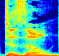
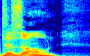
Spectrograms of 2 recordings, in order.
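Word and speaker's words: DAZN: How do you say? Dazen? Dazon? – Dazone. – Dazone.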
